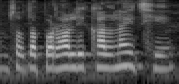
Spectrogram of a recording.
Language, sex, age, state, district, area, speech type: Maithili, female, 60+, Bihar, Muzaffarpur, urban, spontaneous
